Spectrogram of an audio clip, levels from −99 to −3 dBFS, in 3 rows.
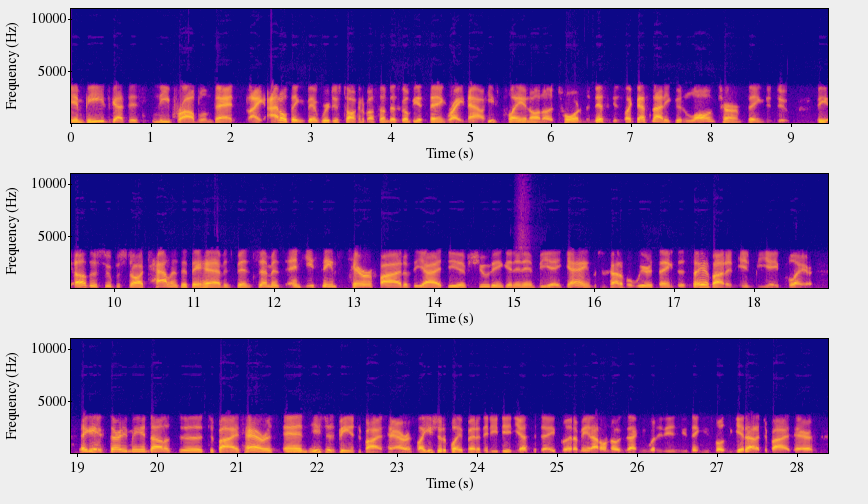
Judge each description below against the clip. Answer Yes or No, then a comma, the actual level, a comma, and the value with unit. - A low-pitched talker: Yes, low, 125 Hz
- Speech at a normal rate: No, fast, 250 wpm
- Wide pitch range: Yes, wide, 6.6 semitones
